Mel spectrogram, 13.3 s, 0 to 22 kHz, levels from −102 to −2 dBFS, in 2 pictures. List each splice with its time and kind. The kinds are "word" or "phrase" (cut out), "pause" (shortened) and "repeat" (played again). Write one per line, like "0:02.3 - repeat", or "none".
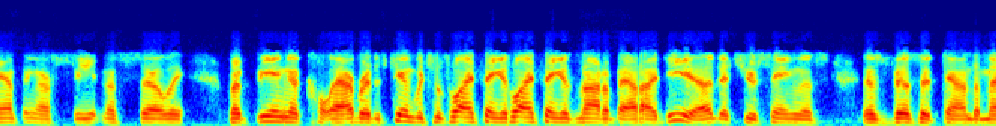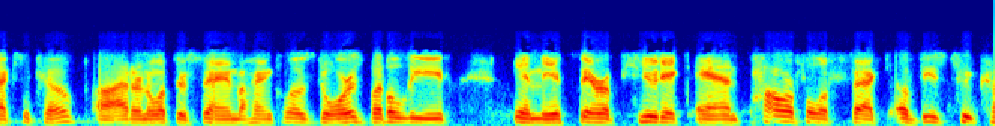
0:03.4 - repeat
0:07.2 - pause
0:09.2 - phrase
0:11.2 - pause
